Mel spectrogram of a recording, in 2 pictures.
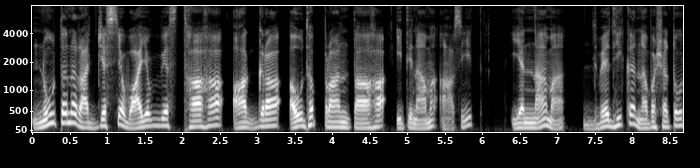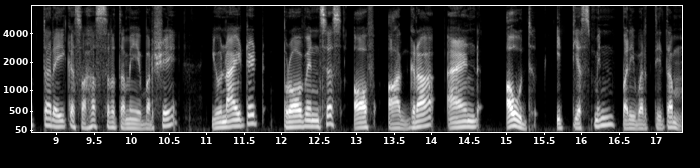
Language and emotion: Sanskrit, neutral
